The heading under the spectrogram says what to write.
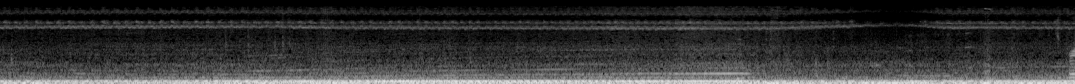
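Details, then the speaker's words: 1964 Chevy II Nova driving, thin squeal rising with engine rpm on acceleration over road rumble, easing when clutch is pulled in; slipping belt, owner suspects always-on electric fan drawing amperage; worse when cold. "annoying all right so on these old engines when you hear that type of squealing I mean she was gonna be a belt I mean it could be a bearing the other things but when it goes up with the engine rpm like that"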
